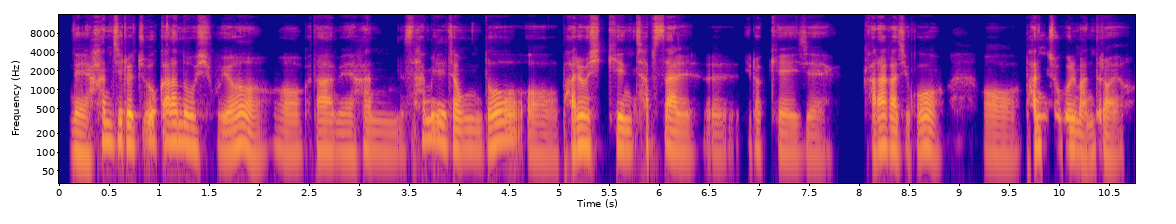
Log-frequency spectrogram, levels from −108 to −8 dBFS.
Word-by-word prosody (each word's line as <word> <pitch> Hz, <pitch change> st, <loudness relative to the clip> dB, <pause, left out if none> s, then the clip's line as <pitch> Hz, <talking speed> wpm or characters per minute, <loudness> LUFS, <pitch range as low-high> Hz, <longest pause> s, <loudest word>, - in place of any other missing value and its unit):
네. 100 Hz, -2 st, +1 dB
한지를 145 Hz, +6 st, +3 dB
쭉 130 Hz, -, -1 dB
깔아 145 Hz, 0 st, +5 dB
놓으시고요 120 Hz, -4 st, +1 dB
어 100 Hz, -4 st, -5 dB
그다음에 105 Hz, -1 st, -3 dB
한 105 Hz, -1 st, -7 dB
3 160 Hz, +9 st, -2 dB
일 140 Hz, -, +1 dB
정도 115 Hz, -, +1 dB
어 95 Hz, -1 st, -4 dB
발효시킨 120 Hz, -2 st, +2 dB
찹쌀을 105 Hz, -4 st, +2 dB, 0.5 s
이렇게 95 Hz, -1 st, -5 dB
이제 90 Hz, -1 st, -8 dB, 0.4 s
갈아 -, -, +4 dB
가지고 -, -, 0 dB, 0.4 s
어 90 Hz, -2 st, -5 dB
반죽을 120 Hz, -1 st, +1 dB
만들어요. 90 Hz, -1 st, -1 dB
105 Hz, 260 characters per minute, -34 LUFS, 95-125 Hz, 0.5 s, 깔아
